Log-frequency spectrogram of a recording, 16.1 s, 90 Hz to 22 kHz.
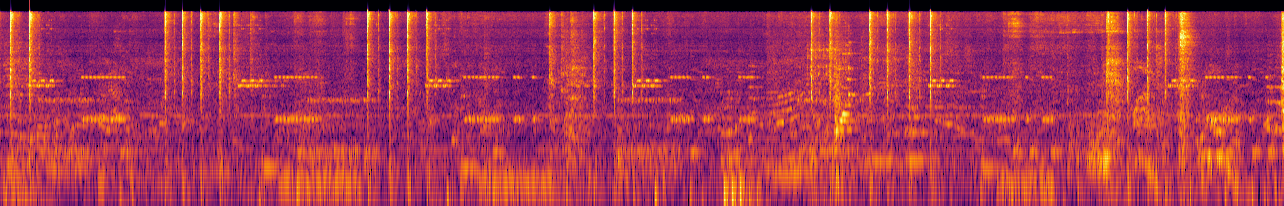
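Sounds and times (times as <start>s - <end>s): sharp clicks: 2.0s - 3.3s, 4.6s - 5.7s, 10.1s - 11.9s, 13.8s - 15.0s
short beeping electronic tunes: 5.3s - 9.5s, 11.5s - 13.4s, 14.4s - 16.0s.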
